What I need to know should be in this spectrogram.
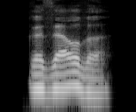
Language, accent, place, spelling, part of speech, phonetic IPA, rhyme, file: German, Germany, Berlin, Reserve, noun, [ʁeˈzɛʁvə], -ɛʁvə, De-Reserve.ogg
- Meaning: reserve (that which is reserved, or kept back, as for future use)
